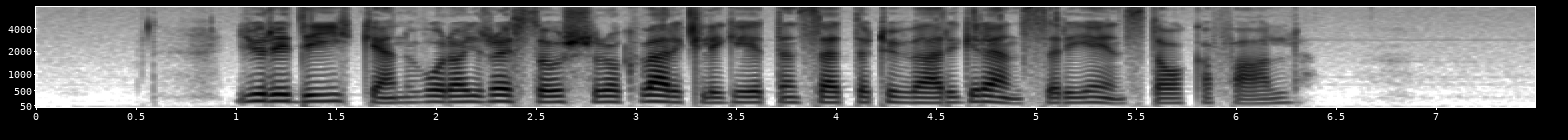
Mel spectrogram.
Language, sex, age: Swedish, female, 52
